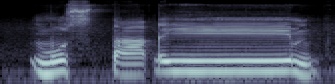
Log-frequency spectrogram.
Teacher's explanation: কফটা উচ্চারণের সময় গলায় একটু ধাক্কা দিব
